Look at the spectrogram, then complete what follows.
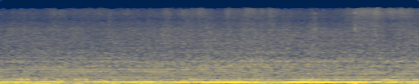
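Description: Motor engine running steadily at a constant speed, a continuous low drone.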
